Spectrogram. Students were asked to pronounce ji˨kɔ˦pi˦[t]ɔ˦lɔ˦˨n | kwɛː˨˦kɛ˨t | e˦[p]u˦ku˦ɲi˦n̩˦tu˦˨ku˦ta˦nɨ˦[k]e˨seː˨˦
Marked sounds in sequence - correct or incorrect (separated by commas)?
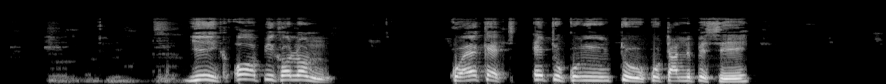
incorrect, incorrect, incorrect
